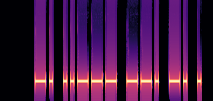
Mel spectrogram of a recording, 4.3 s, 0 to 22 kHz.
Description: Morse code, heard as a keyed tone, about 17 wpm, 700 Hz. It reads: N2GNE
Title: USA Call Signs - 5 Characters - Repeated 3x - 17wpm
